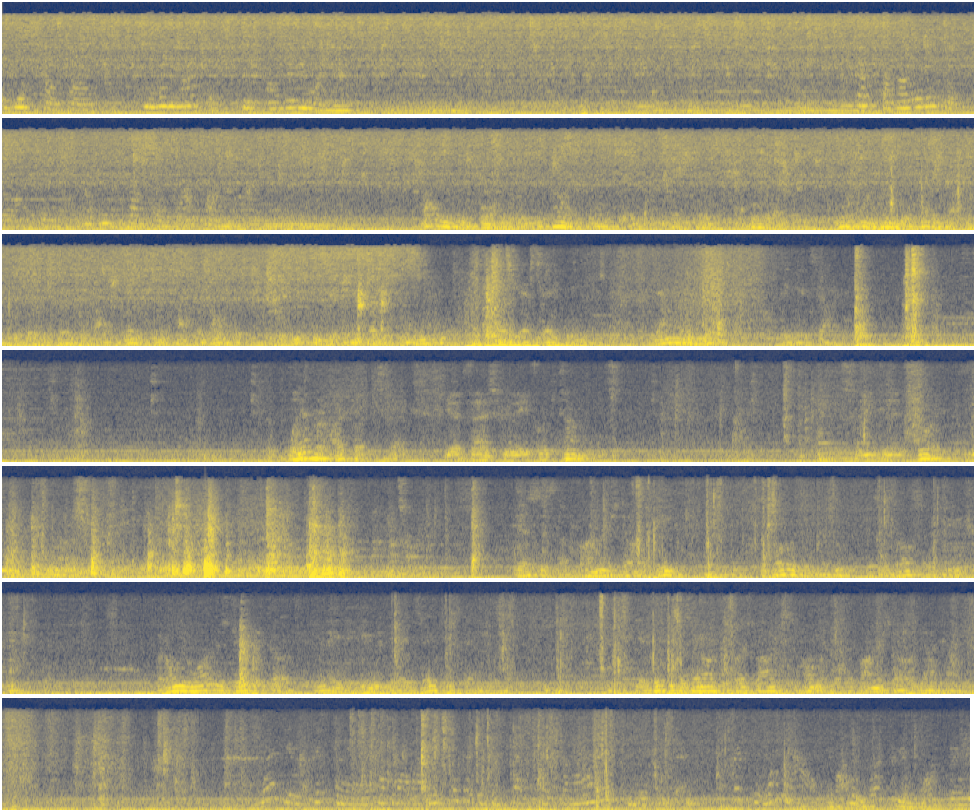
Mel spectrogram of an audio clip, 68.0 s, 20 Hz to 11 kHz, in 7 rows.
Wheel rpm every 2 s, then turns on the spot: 0, 0, 0, 0, 0, 0, 0, 0, 0, 0, 0, 0, 0, 0, 0, 0, 0, 0, 0, 0, 0, 0, 0, 0, 0, 0, 0, 0, 0, 0, 0, 0, 0, 0.
none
